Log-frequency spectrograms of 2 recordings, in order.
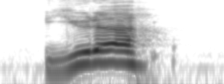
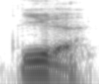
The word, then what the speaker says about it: Yuta: I go harder on the T. I'm just talking about the soft T there. Yuta.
